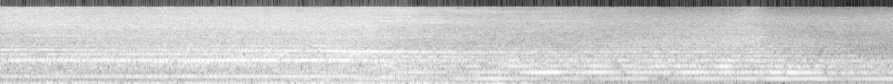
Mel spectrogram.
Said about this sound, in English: check out that freaky freight train.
